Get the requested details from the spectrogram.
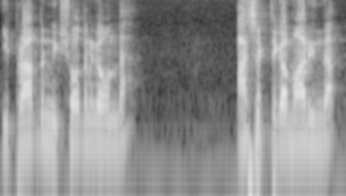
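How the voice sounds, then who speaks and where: A middle-aged male pastor preaching with a high, lively voice. His tone is bright and ringing, and he fires off rhetorical questions and drops in English phrases now and then. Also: moderate pace. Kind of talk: sermon.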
